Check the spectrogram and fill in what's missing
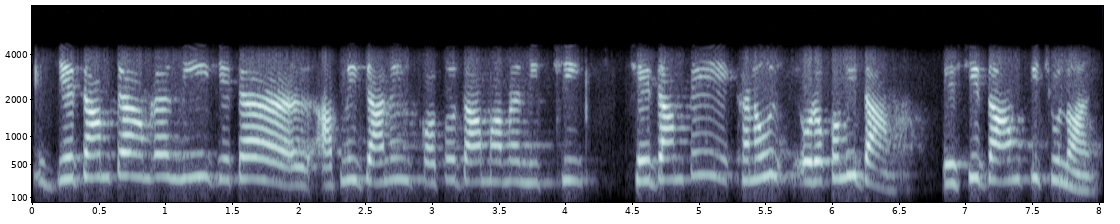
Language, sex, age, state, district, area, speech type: Bengali, female, 30-45, West Bengal, Paschim Bardhaman, urban, conversation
